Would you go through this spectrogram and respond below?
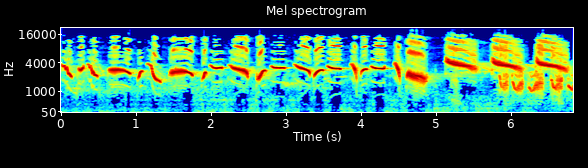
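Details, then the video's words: Fast, flowing song of a Chinese hwamei, with many short looping whistles in quick succession, ending in longer, louder falling phrases. "画眉鸟的声音 The Voice of a Thrush"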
